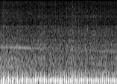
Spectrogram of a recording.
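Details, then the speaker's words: Honda Ruckus after correcting a CVT sliding guide installed backwards that stopped the variator sliding: fast, even putter under throttle, no slipping or clatter; normal CVT revving. "yeah that sounds better I think it sounds"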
